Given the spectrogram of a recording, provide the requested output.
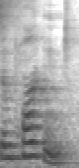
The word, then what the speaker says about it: important: Esse T aqui é engolido lá no fundo da garganta. Important. Como se fosse um golpe de glote que você dá aqui.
